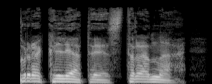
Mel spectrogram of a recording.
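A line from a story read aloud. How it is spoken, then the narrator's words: Hoarse soldiers. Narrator (Russian): хрипели фельдфебели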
